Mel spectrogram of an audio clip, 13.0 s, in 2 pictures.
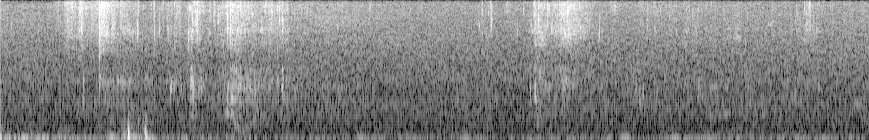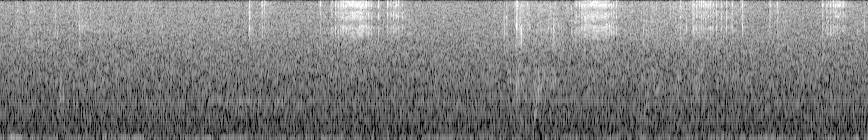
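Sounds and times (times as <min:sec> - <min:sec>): fish splashing at water surface: 0:00.5 - 0:02.3.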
